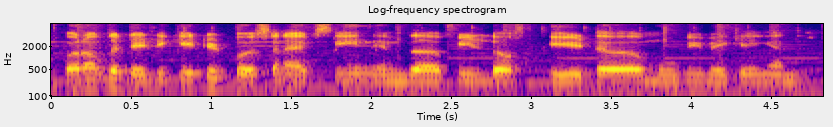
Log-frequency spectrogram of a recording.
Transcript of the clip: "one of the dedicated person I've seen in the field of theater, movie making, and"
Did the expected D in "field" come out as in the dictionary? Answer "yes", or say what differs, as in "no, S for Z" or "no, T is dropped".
yes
